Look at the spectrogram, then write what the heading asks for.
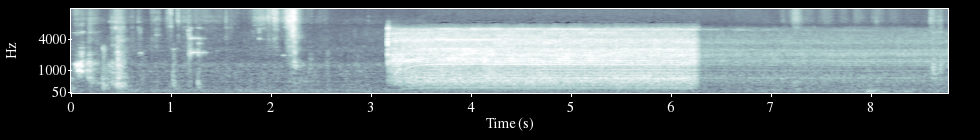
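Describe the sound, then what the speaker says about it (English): Heat gun blowing hot air on an art journal: after a few soft taps and rustles, a loud steady whooshing roar switches on abruptly, holds for about three seconds, then drops to a quieter hiss. "Heat gun."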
